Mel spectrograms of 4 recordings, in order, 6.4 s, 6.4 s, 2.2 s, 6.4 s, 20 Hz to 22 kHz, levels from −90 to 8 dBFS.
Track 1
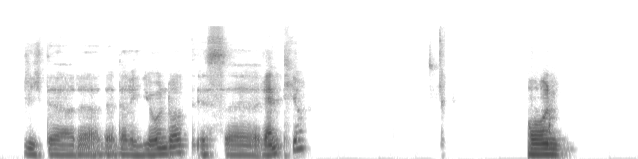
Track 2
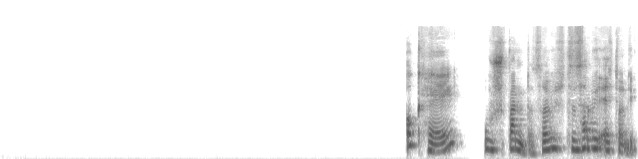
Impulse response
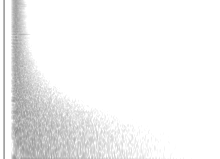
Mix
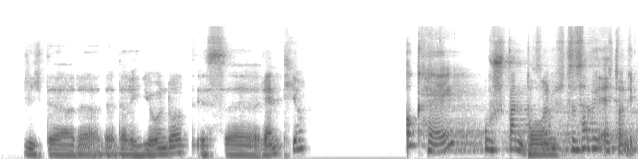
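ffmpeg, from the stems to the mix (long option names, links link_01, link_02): -filter_complex "[0:a]adynamicequalizer=threshold=0.00282:dfrequency=4300:dqfactor=0.83:tfrequency=4300:tqfactor=0.83:attack=5:release=100:ratio=0.375:range=2.5:mode=boostabove:tftype=bell,volume=-1.5dB[link_01];[1:a]lowpass=8800,highshelf=frequency=6500:gain=8.5,volume=1dB,asplit=2[link_02][link_03];[link_03]volume=-18.5dB[link_04];[2:a]atrim=start_sample=2205[link_05];[link_04][link_05]afir=irnorm=-1:irlink=0[link_06];[link_01][link_02][link_06]amix=inputs=3:normalize=0,acompressor=threshold=-27dB:ratio=12"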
